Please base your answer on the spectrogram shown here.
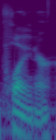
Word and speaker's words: planar: No, it is definitely planar. For that planar word binding.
